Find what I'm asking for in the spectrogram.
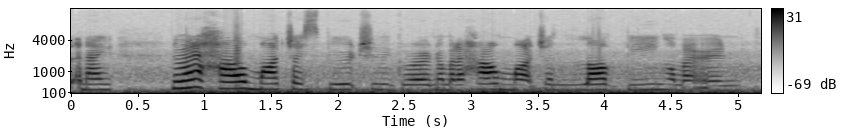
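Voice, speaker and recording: Noticeable background noise beneath talking at a moderate speed. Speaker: off-grid vlogger. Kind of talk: casual vlog monologue. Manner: halting, self-correcting.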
